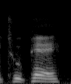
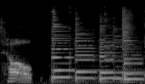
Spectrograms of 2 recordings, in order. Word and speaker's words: Toop: Maybe Toupee. Could be Toupee. Yeah, I don't know. Or Taupe Insurance, Nah, maybe? I don't think so. Say it right. That's T-O-O-P. That's Taupe. Oh, it's Taupe. That's Taupe Insurance in Castleton.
